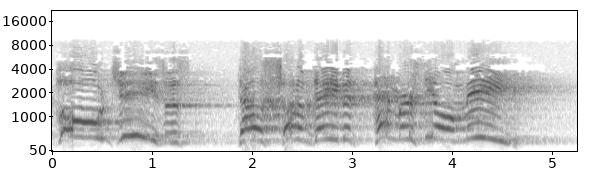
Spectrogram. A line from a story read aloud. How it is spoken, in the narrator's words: the old beggar scream to the top of his voice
